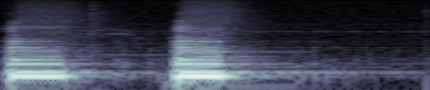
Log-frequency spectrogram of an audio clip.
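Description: Electric guitar, SG-style, playing two short, loud chords about a second apart in a sparse opening riff, each one cut short and fading out.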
